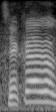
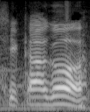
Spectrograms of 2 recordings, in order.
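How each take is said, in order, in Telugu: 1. ఈ పదం ch శబ్దంతో మొదలవుతుంది. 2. ఈ పదం sh శబ్దంతో మొదలవుతుంది.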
